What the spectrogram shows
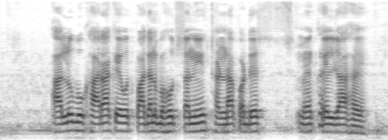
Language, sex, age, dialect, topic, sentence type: Magahi, male, 18-24, Central/Standard, agriculture, statement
